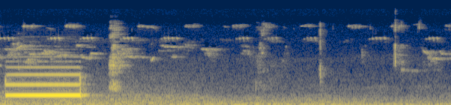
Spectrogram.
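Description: Birds chirping with short, high, repeated calls in a garden. A loud steady beep, lasting about a second, cuts in at the start and stops abruptly; it is the loudest sound.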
